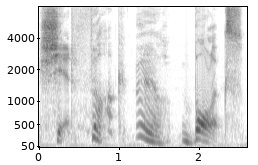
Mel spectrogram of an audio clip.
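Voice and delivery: mock posh swearing; posh and foul-mouthed. Co-host mimicking the book's hero, posh and foul-mouthed. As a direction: curse like an exasperated toff, drawing out the last words. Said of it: "'cause he's posh, but, like, really foul-mouthed".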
